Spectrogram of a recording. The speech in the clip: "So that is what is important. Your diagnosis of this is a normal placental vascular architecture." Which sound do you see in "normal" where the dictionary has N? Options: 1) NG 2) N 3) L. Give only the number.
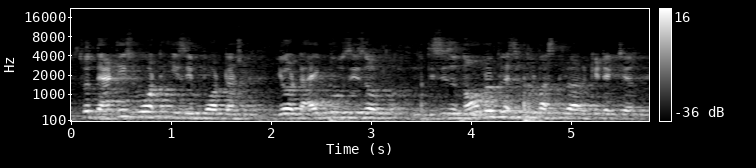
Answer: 2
